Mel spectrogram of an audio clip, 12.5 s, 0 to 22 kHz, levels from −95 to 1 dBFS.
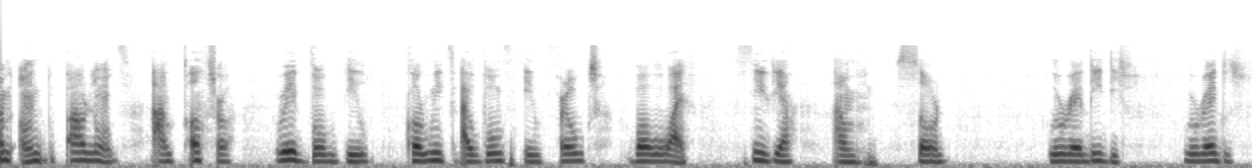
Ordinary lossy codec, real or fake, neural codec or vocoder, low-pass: MP3, 48 kbps; fake; autoencoder, 22.05 kHz, a latent of 192 numbers a frame, VITS, trained on many speakers; 7.2 kHz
